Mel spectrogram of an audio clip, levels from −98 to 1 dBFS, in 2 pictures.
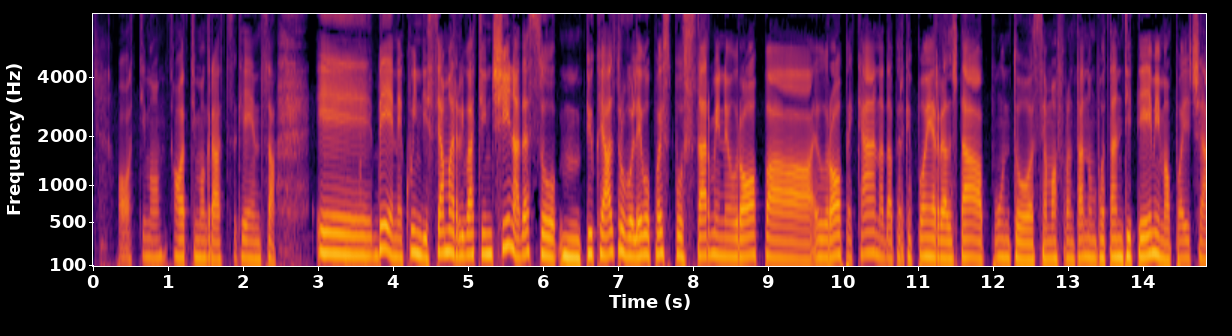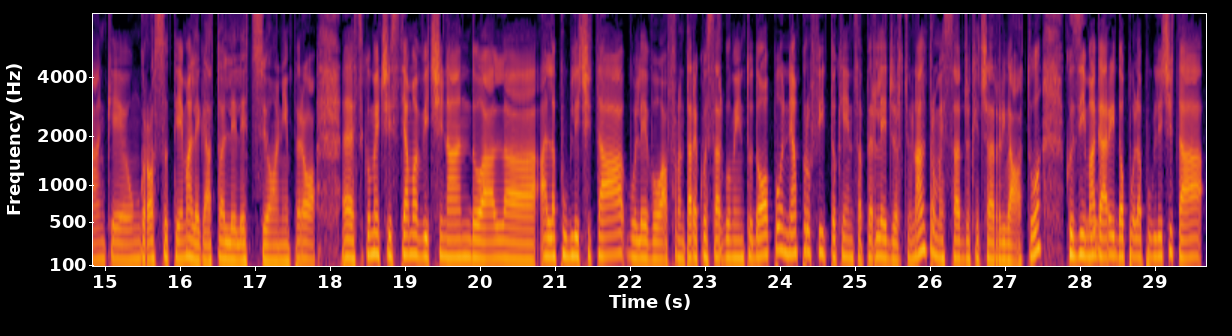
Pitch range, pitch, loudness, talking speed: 150-180 Hz, 160 Hz, -22 LUFS, 155 wpm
